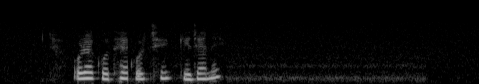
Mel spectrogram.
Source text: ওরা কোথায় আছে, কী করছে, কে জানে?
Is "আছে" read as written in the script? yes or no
no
